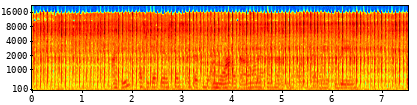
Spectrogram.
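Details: Rapid rhythmic clacking pulses with quiet talk in the background, from a shockwave therapy device treating a female patient's arm scar; she rates discomfort as three, and it eases palm-up/palm-down tightness.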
